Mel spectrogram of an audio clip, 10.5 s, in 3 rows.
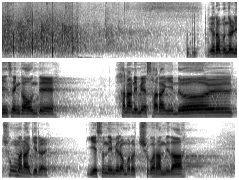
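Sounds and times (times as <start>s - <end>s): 
audience applause: 0.0s - 2.0s
speech: 3.1s - 4.5s, 5.2s - 10.0s.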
